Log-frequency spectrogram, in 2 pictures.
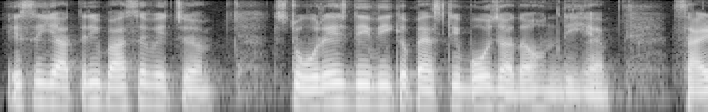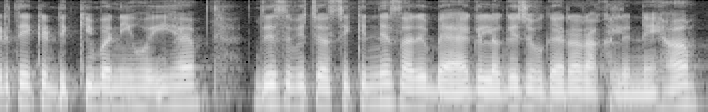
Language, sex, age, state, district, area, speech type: Punjabi, male, 30-45, Punjab, Tarn Taran, urban, spontaneous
